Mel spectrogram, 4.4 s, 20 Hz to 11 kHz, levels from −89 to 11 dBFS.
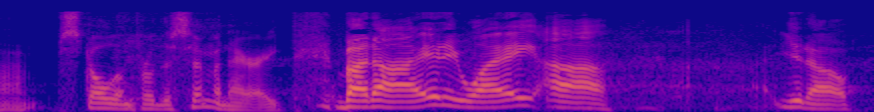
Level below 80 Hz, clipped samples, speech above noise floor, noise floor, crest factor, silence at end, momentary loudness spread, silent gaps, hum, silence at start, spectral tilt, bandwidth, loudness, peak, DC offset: -78 dBFS; under 0.1%; 26 dB; -60 dBFS; 22 dB; 0.1 s; 16 LU; none; none; 0 s; -3 dB/octave; 7.6 kHz; -34 LUFS; -12 dBFS; under 0.1%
